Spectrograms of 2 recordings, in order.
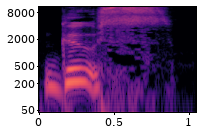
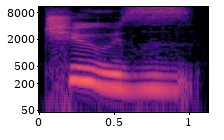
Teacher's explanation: But it's the difference between that S, the unvoiced, and then the Z, the buzzing, the voiced.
